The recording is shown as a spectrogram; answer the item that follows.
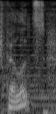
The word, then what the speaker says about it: fillet: You'll need 100 fine fish fillets, 50 fabulous fish fillets, 10 flavorful fish fillets, and finally, 5 fantastic fish fillets. Yes, that's how we pronounce fillet in England, by the way.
